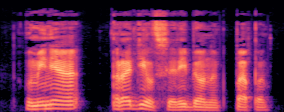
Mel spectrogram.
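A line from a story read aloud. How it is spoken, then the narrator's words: Cold. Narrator (Russian): холодно произнесла она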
